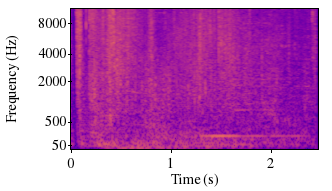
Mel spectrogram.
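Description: An explosion in The Outer Worlds 2 booms loudly, a deep rumbling blast that fills the clip and rolls on with a sustained low roar and a faint tonal hum.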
